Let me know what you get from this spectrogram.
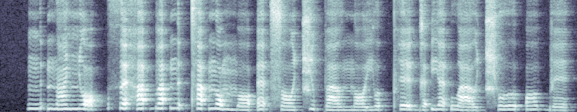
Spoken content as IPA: ŋ ɪ˦ ʔ n ã˦ ɲ ɔ̰˦˨ | θ ɛ̰˦˨ h ä˦ ʔ b ä˦ ʔ n ɪ˦ ʔ tʰ ä˦ ʔ n ɔ̰˦˨ m ɔ˨ ʔ ɛ˦ ʔ s ɔ˨ t͡ɕ ṵ˦˨ p a˨ ʊ̯ n ɔ˨ j ʊ˦ ʔ pʰ ḛ˦˨ ɪ̯ ɡ ɛ˦ ʔ j ɛ˦ ʔ w a˨ ʊ̯ t͡ɕʰ o˦ ʊ̯ ʔ ɔ˦ b e˨

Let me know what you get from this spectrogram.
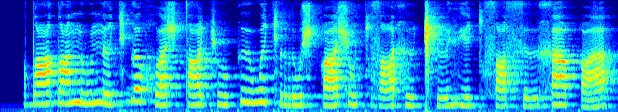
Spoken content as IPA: dˤ ɘ˩˧ w dˤ ɨ˩˧ n u˩˧ n ɘ˩˧ c ɡ ə˦ χʷ a˩˧ ʃ tˤ u˩˧ c u˩˧ k ɨ˦ w ɘ˦ c r u˩˧ ʃ qʷ a˩˧ ʃ u˩˧ c zˤ e˩˧ x ɨ˩˧ ǁʰ ɨ˩˧ vʲ e˩˧ c sˤ ə˩˧ s ɨ˩˧ x a˦ qʷ a˩˧

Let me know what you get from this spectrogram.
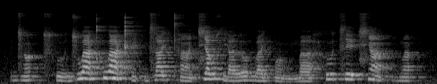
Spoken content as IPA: d͡z ɔ̃˨ t̚ t͡sʰ u˨˩ d͡z w a˥˧ kʰ w a˥˧ kʰ ẽ˨ t̚ d͡z a˧ j t̪ʰ ã˨˩ t͡ɕ a˦ w s j a˧ l o˦ b a˧ j p ɔ̃˨˩ ŋ m a˨˩ h u˦ t͡s e˦ ʔ ɕ ã˥˧ | b ã˨ p̚

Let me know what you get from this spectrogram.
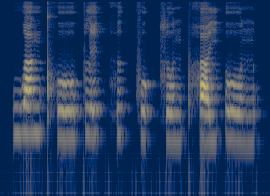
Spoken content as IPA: w a˥˩ ŋ pʰ oː˦˥ p l e˦˥ k̚ h ɯ˦˥ k̚ f o˨˩ k̚ s o˧ n pʰ a˦˥ j ʔ o˧ n

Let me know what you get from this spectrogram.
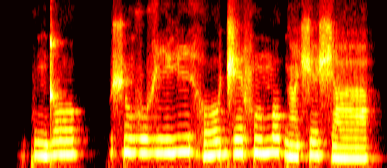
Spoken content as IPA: kʷ ə˨ ŋ d oː˧ | ʃ ũ˧ ɣ u˧ ɣ iː˧ j iː˦ h oː˨˦ d͡ʒ e˦ f ũ˦ m o˦ ɡ ã˨ ʃ e˧ ʃ aː˨

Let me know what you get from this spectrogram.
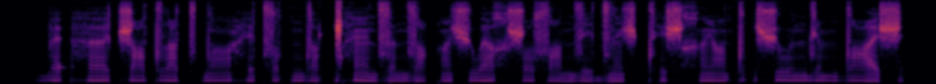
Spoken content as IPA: b ɛ ʔ h ɜ t͡ʃ ɔ tˤ l u t͡s dˤ ɑ̃ h ɪ t͡s i tˤ n d ɔ ǁʰ ɛ̃ d͡z ʌ n z ɑ q ɛ̃ ʃ w ɜ χ ʃ u sˤ æ n z i d͡z ɛ̃ ʃ tʰ ɪ ʃ χ ĩ tˤ | ʃ u n d i m dˤ æ ʃ

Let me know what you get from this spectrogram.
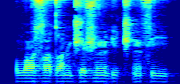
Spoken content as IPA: β ɒ z æ dˤ u n d͡ʒ e ʐ ẽ ɗ i t͡ʃʼ ẽ s i

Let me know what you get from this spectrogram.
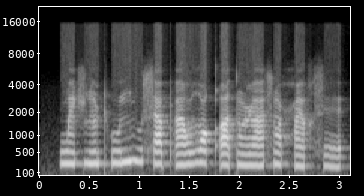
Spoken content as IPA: w ɛ̃ ʃ ʎ õ ʈʰ u n ʎ ṳ s a pʼ ã w ðˤ u qʼ a t õ ɭ ã s õ ħ ɛ̃ χ s ɛ̤

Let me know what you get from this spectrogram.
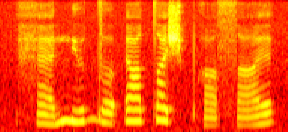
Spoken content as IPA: h æ˨˩˦ nʲ ɯ˨˥ d ʌ˨˥ ʔ ɛ˦˥ tˤ ɛ˦˨ ʃ pʰ ʌ˩ sˤ ɛ˨˥

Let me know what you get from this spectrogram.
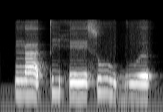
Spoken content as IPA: ŋ aː˥˨ t̚ t̪ i˥˨ h eː˧ s uː˥˨ b u˧ ə̯

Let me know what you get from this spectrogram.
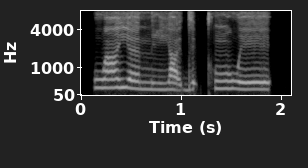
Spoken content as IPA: w ã˦ j ɛ˨ n i˨ j a̰˦˨ ɪ̯ d ɪ˦ ʔ kʰ ũ˦ w e˦

